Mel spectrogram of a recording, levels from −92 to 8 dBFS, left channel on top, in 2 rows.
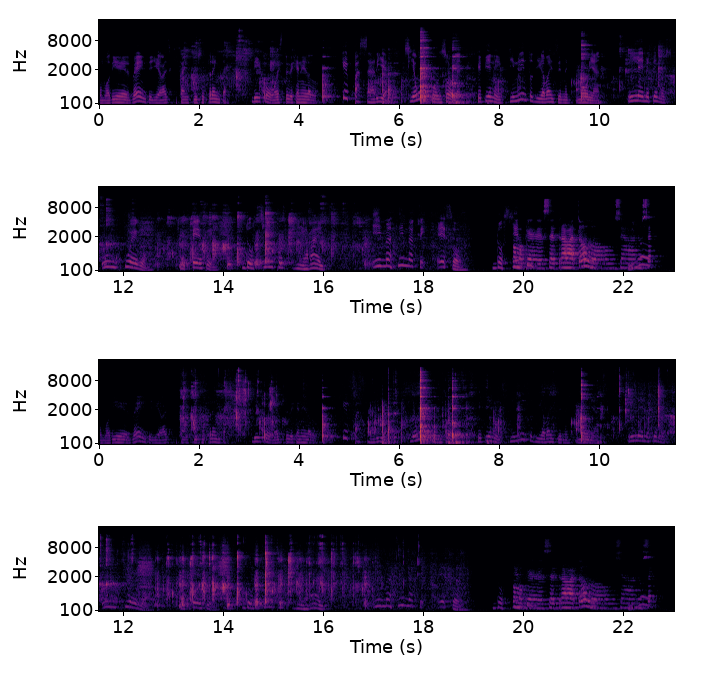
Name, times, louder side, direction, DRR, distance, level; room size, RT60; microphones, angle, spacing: voice 1, 0.0-2.6 3.0-4.4 4.8-7.3 7.6-10.0 10.6-12.6 13.1-13.9 14.4-16.0 17.0-18.9 19.4-20.2 22.1-22.5, left 8 dB, 90° left, 18 dB, 0.4 m, -60 dB
sound 1, 1.6-4.1 4.5-4.6 5.0-8.4 8.9-9.1 9.4-17.2 17.5-17.6 17.9-18.0, right 7 dB, 90° right, 0.8 m, -51 dB
sound 2, 10.5-18.9, right 2 dB, 60° right, 2.3 m, -71 dB
voice 2, 19.8-22.5, left 5 dB, 70° left, 10 dB, 0.8 m, -55 dB
8.4 x 4.5 x 5.4 m, 0.69 s
head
